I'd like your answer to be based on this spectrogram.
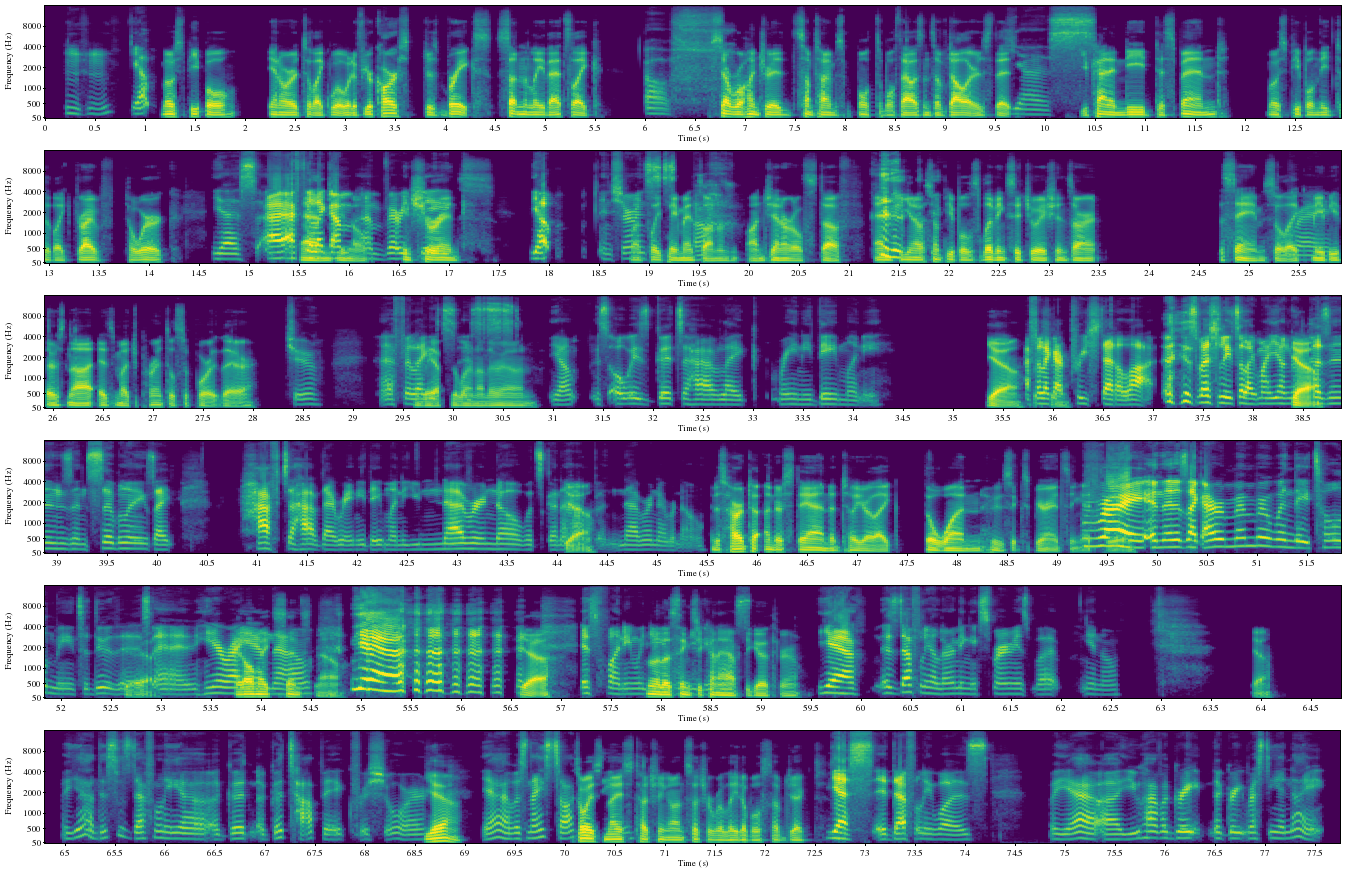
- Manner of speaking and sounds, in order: blowing; laugh; chuckle; laughing while speaking: "Yeah!"; laugh; other background noise
- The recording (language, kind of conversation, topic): English, unstructured, How do early financial habits shape your future decisions?
- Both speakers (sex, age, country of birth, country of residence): female, 35-39, United States, United States; male, 20-24, United States, United States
